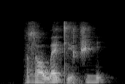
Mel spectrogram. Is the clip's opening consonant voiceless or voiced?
voiced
